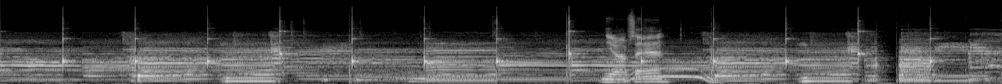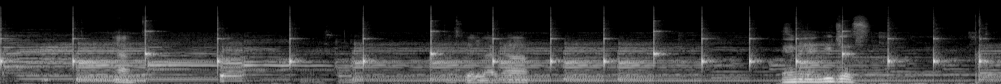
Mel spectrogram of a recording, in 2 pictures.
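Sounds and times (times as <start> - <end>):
chopped guitar music sample: 0.0 - 20.0.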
